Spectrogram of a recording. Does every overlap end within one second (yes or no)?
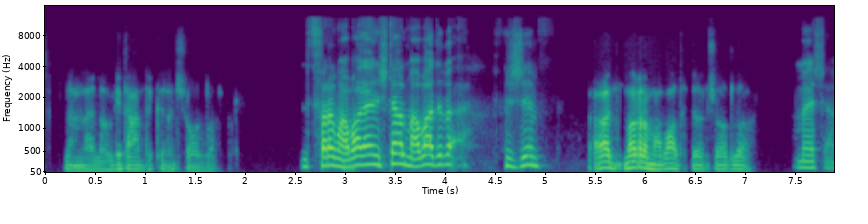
yes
